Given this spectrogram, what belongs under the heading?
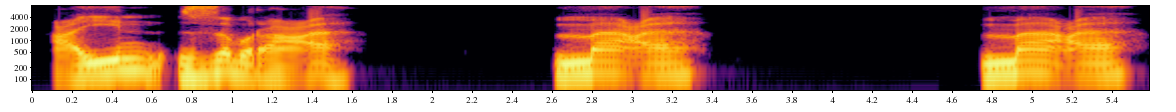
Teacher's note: আইন হরফ হলকের মধ্যখান থেকে চাপ দিয়ে উচ্চারণ করব, কারণ আইনের মখরাজ হলকের মধ্যখান থেকে হবে।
